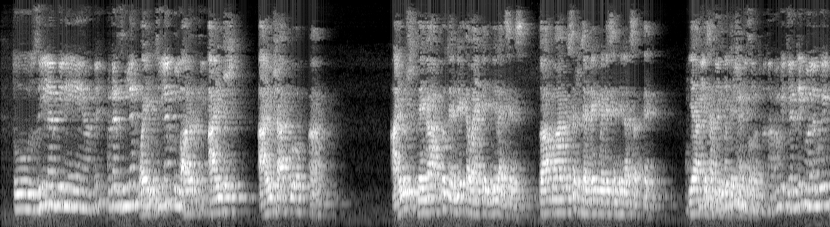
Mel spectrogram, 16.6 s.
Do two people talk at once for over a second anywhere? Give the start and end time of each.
13.8-15.1

